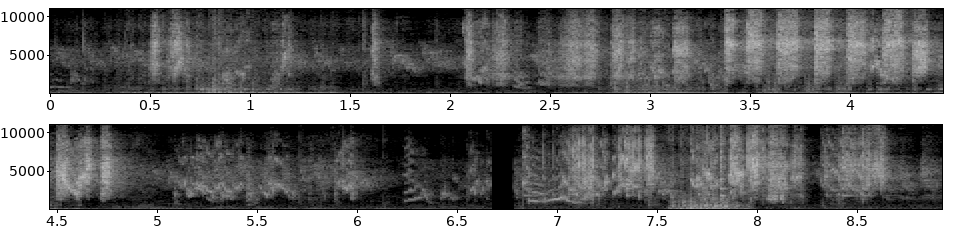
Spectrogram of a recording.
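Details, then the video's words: Aviary budgerigars at the start of the day, feeding young in nest pots; loud harsh squawks and rapid pulsed chirping, roughly two per second, with occasional wing flutters and thuds. "بجریز کی خوبصورت صبح 🦜Beautiful Morning Vibes & Chirping Sounds"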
